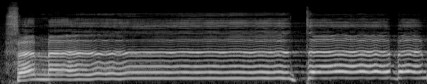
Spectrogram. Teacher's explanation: nun mati bertemu dengan ta, dengung dua harakat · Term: ikhfa hakiki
